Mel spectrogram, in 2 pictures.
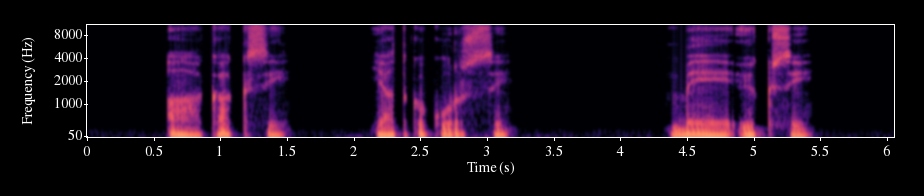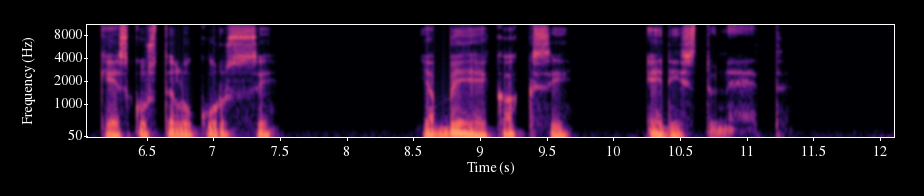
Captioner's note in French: conversation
